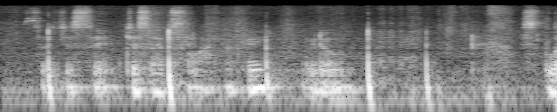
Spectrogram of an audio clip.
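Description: A stylus taps and scratches on a tablet's glass.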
